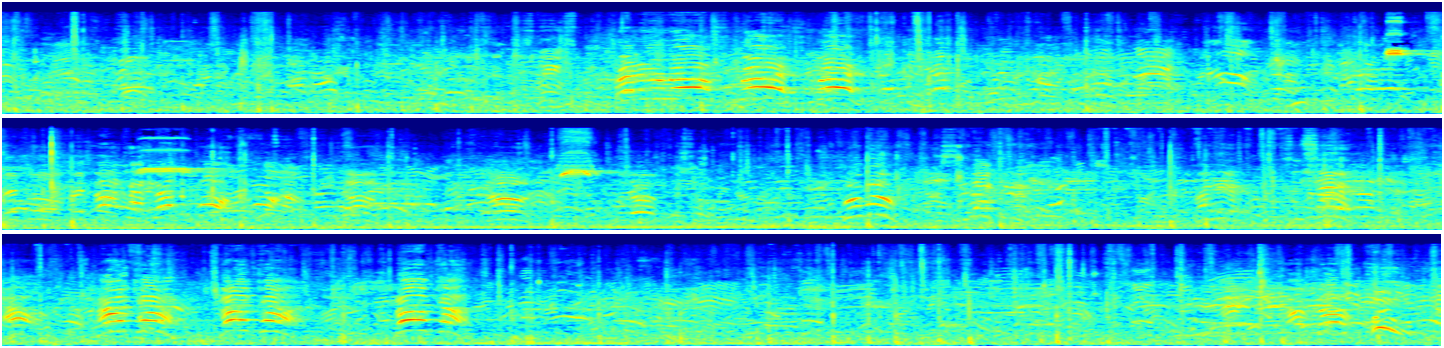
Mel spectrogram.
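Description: A basketball being dribbled on an outdoor hard court, a series of sharp bounces through the whole stretch, with voices shouting during play, loudest in two spells a few seconds in and again past the middle.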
